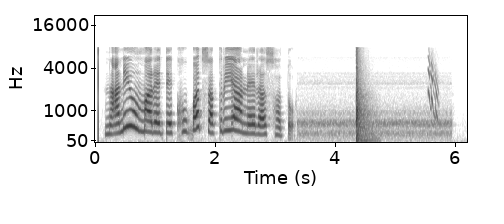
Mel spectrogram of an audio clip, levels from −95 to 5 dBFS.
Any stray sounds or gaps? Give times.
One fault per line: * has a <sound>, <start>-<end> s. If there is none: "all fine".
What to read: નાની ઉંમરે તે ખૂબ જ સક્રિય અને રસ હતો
* has a thud, 4.3-4.8 s
* has a chirp, 5.5-5.8 s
